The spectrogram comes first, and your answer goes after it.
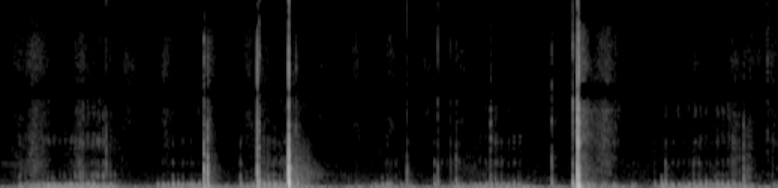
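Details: Cat snoring in its sleep, low raspy inhales and exhales in an uneven rhythm, punctuated by two loud sharp clicks.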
